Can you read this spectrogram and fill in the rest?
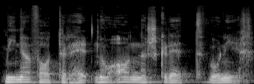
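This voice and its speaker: A man's voice: lowish voice, fairly even intonation, moderate pace, darkish tone. A man with a Valais Swiss German accent, talking spontaneously in an interview. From Upper Valais, Switzerland. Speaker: interviewee, band singer.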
